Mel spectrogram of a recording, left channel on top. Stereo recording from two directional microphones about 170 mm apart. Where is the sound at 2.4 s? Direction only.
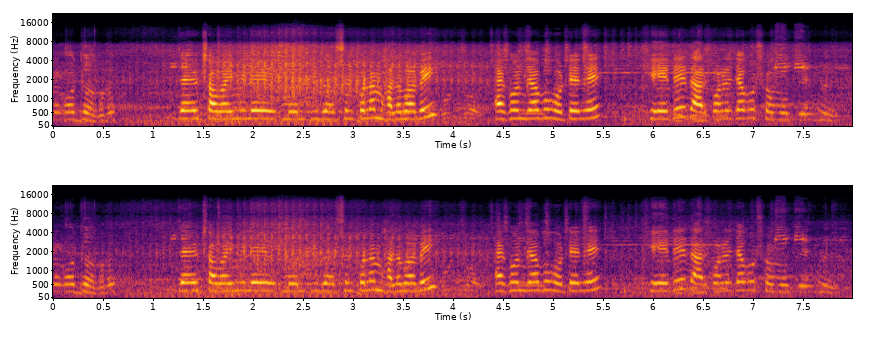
10° right (ahead or behind); by 7.2 s 5° left (ahead or behind).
